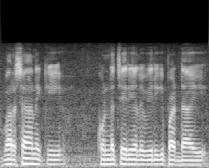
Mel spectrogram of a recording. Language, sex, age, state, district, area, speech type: Telugu, male, 45-60, Andhra Pradesh, Visakhapatnam, urban, spontaneous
